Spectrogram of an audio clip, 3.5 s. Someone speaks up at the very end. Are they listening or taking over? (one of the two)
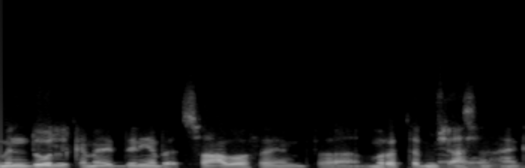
taking over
